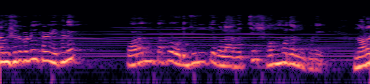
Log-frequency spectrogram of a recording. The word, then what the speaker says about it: অর্জুন: না হয় কেন বিসর্গ নেই কারণ এখানে পরন্তপ অর্জুনকে বলা হচ্ছে সম্বোধন করে নর শব্দের সম্বোধনের একবচনে বিসর্গ নেই নর আছে আমরা বলি আকার নেই পরন্তপা এবার চার নম্বর শ্লোক অর্জুনা উবাচা অর্জুনা উবাচা অর্জুনা উবাচা কথم ভীষ্মে भीष्म अहम संख्ये द्रोणं मधुसूदना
